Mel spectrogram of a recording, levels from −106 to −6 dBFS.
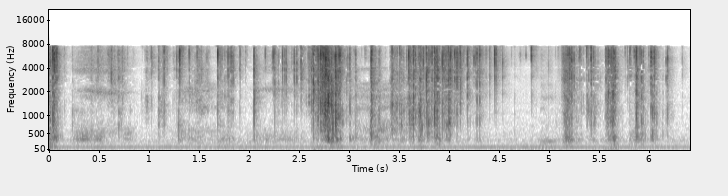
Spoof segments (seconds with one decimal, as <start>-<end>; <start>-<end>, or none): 4.3-5.2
